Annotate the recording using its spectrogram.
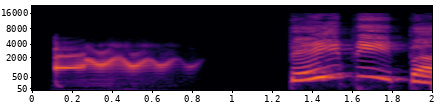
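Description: Logo sting: a short wobbling boing sound effect with a warbling pitch. Then a high voice calls out the brand name in two syllables, each gliding in pitch.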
